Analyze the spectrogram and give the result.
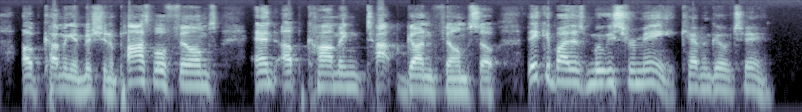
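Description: At a fairly quick pace, a man speaks in an animated, bright, sharp tone with medium pitch and lively intonation. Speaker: podcast host. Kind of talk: casual chat.

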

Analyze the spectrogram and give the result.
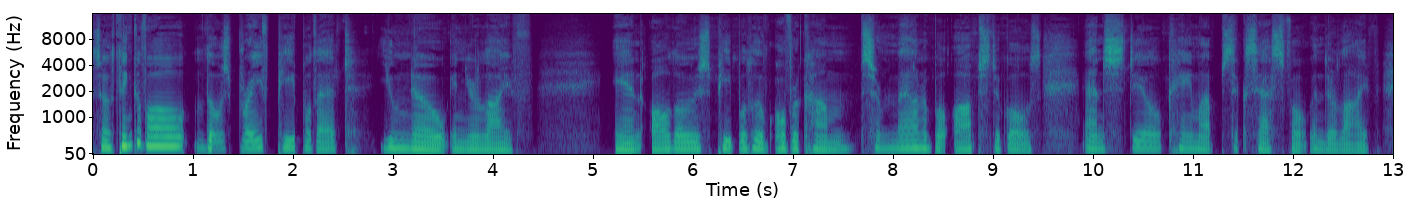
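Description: A woman speaks at a very slow pace in a dark, mellow tone, with fairly low pitch and ordinary pitch variation. The sound is dry and close with no echo, and the recording is very clean over a silent background. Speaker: podcast host. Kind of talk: pep talk. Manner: earnest, encouraging.

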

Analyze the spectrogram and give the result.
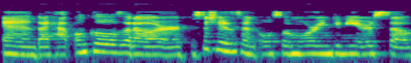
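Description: A woman with a Spanish accent speaks with fairly even intonation. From northern Mexico, Reynosa. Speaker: PhD student in biomedical engineering. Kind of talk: interview.

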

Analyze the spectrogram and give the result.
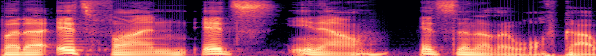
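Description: A man with an American accent speaks at a moderate pace in a very deep, low voice, his pitch swinging very widely and dipping into vocal fry, on a very clean recording with a silent background. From Iowa, US Midwest. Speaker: horror podcast host. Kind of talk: casual chat.

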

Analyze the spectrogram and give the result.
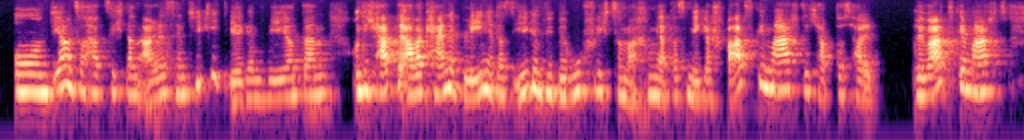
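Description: A woman speaks in a fairly high, somewhat breathy voice with ordinary pitch variation. She barely pauses at all. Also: moderate pace. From Lower Austria. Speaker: spiritual coach. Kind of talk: interview.

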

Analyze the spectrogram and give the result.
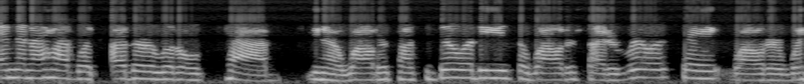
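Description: With very even loudness and hardly any pauses, a woman talks very fast at a medium pitch. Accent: American. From North Carolina, Charlotte. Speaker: real estate agent. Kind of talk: interview. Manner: animated.

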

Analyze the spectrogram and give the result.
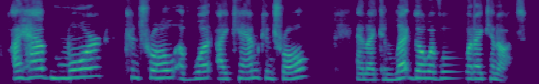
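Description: With music in the background, a woman speaks at a fairly slow pace in a high voice with ordinary pitch variation. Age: 60s. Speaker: podcast guest sharing eating disorder recovery story. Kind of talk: testimony. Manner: halting.

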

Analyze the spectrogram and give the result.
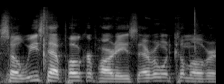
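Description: A man speaks in an animated tone. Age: 20s. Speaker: motocross podcast co-host. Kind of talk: casual chat.

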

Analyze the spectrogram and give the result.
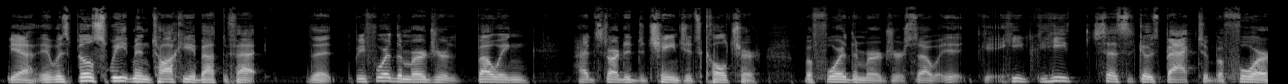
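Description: The speaker has an ordinary speaking voice with ordinary pitch variation at a fairly slow pace. The recording is very clean, with a silent background. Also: man, medium pitch for a man. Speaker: aviation historian.

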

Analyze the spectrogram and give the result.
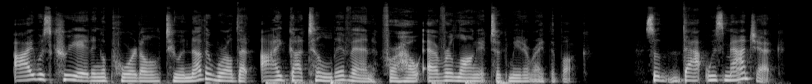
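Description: A woman with an American accent talks at a moderate pace, her pitch fairly low with ordinary pitch variation, in an unremarkable speaking voice. The recording is very clean, with a silent background. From US Northeast, Rhode Island. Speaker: fiction author. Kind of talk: casual interview chat.

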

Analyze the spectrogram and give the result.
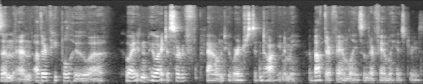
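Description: Vocal fry runs through this woman's voice, heard in an American accent. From Vermont, US. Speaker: actor and writer. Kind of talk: interview.

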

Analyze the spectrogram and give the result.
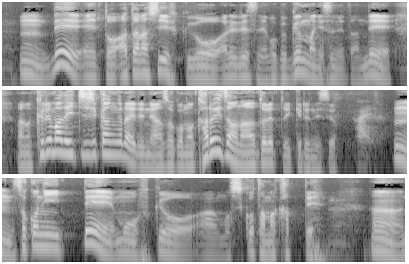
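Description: A man's medium-pitched voice moves at a fairly quick pace with very wide pitch swings. The recording is very clean, with a silent background. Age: 20s. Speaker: podcast host, business coach. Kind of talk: casual chat.

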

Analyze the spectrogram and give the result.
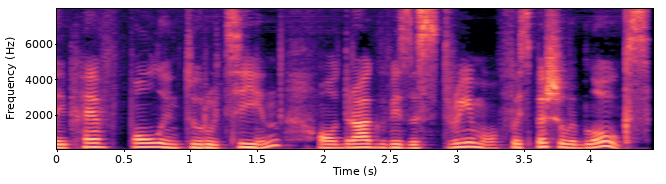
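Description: With a strong non-native accent, a woman speaks at a medium pitch and moderate pace. Her pitch varies in an ordinary way, and the recording is very clean with a silent background. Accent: strong foreign. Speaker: podcast co-host. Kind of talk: interview.

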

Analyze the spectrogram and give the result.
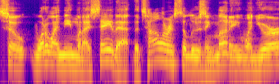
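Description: A man with a plain, everyday voice speaks at medium pitch and a fairly slow pace. His intonation is lively, and the recording is very clean with a silent background. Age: 40s. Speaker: financial advisor. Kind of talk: casual chat.

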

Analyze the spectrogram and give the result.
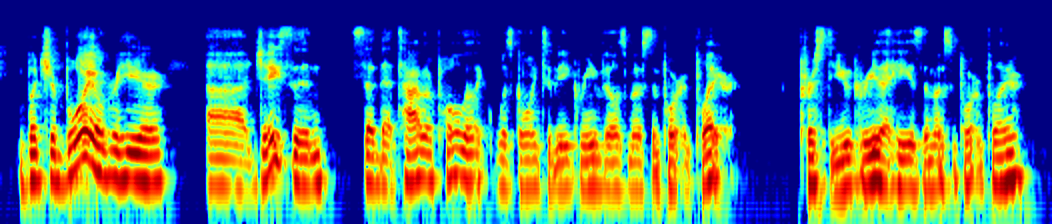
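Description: At a moderate pace, a man with a medium pitch speaks with fairly even intonation. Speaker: soccer podcast co-host. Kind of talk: casual banter, sports talk podcast.

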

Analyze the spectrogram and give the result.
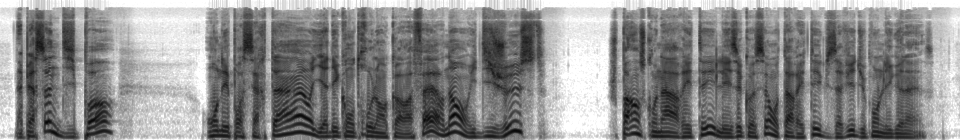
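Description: With a Quebec accent, this voice has a dark, mellow tone, swings very widely in pitch, moves at a fairly quick pace, and sounds dry and close with no echo. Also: man, medium pitch for a man. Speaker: opinion podcast host. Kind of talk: solo opinion monologue. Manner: halting, many fillers and repetitions.

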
